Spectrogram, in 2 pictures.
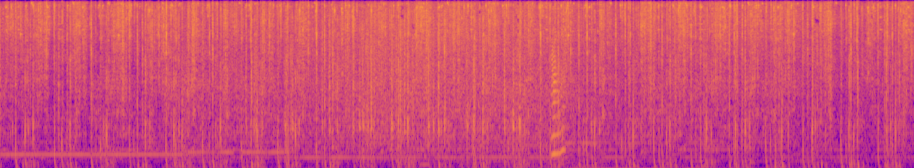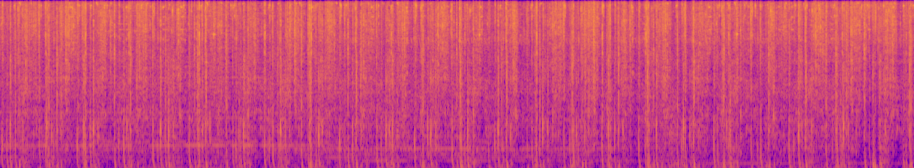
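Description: Steady clip-clop of Roach the horse's hooves in a video game, a continuous even trot running the whole time under constant game music, with a brief neigh partway through.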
